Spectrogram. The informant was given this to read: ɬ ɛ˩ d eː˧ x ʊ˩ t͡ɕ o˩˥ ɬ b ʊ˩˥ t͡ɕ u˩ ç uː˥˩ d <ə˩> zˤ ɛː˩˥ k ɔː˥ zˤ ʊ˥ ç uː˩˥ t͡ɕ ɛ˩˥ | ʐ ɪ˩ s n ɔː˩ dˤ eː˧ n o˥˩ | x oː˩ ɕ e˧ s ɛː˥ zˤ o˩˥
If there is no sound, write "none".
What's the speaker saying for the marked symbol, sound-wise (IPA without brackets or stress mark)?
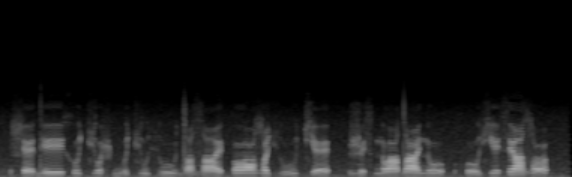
ɪ˩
